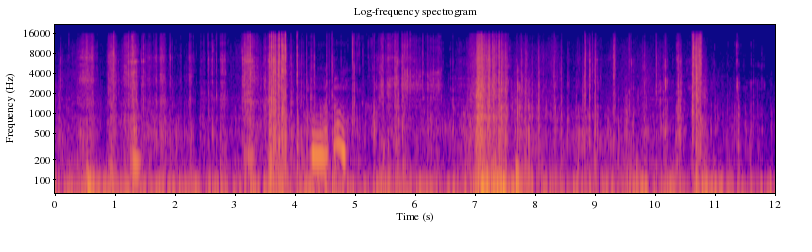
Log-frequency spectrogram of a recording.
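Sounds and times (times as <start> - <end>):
rustling: 0.0 - 11.0
wet chewing: 4.1 - 7.0, 8.9 - 12.0.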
